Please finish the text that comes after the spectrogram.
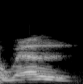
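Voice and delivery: slow, measured Agent Smith drawl; imitating Agent Smith greeting Starscream; Agent Smith impression. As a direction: deliver it like a cold program agent. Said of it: "Agent Smith basically just go".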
